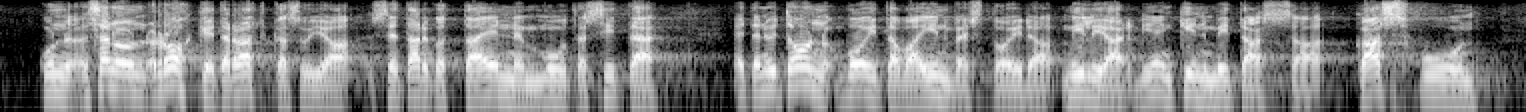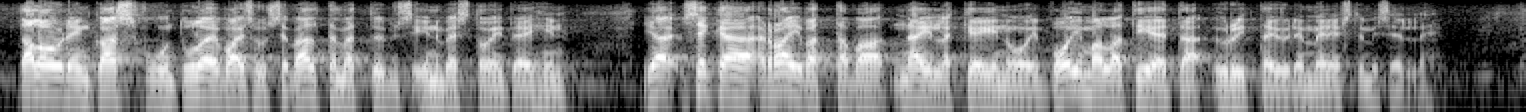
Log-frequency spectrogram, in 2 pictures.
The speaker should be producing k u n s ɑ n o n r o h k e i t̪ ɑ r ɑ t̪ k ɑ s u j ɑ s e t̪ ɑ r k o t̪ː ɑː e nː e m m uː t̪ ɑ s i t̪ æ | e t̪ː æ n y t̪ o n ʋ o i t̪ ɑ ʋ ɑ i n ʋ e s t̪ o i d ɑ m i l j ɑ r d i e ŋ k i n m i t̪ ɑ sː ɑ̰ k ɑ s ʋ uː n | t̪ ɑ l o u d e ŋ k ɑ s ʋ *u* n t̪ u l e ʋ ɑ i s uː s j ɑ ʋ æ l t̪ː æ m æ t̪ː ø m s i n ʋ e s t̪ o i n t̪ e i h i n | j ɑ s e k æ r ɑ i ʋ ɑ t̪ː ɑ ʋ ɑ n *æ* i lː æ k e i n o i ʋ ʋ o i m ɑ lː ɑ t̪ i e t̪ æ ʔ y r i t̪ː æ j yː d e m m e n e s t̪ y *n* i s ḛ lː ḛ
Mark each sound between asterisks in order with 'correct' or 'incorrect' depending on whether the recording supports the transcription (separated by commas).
incorrect, correct, incorrect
